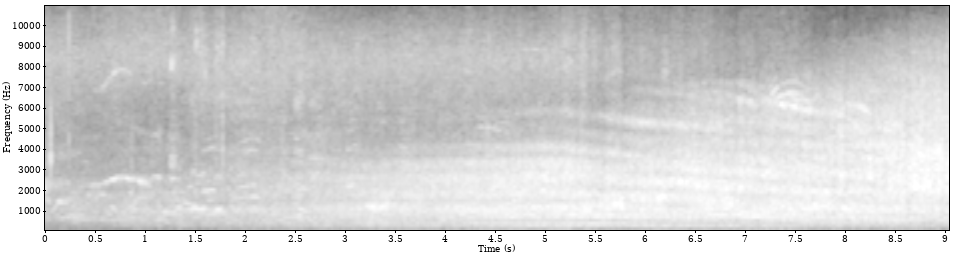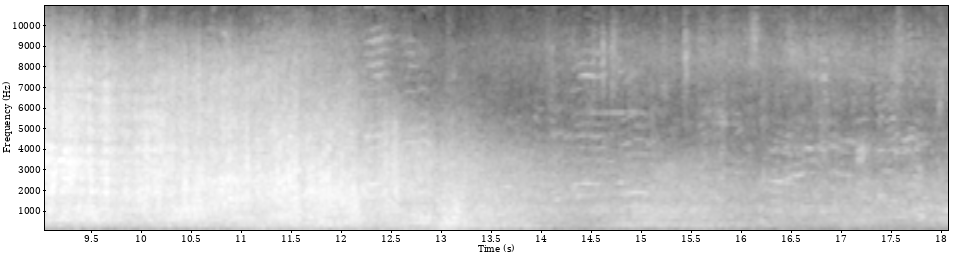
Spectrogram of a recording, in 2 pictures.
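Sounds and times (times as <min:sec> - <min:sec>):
jet aircraft roaring overhead: 0:00.0 - 0:18.0.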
